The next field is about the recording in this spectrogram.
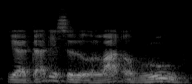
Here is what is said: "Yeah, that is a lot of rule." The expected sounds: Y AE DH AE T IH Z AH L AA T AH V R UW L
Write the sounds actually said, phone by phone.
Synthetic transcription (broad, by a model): Y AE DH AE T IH S AH L AA T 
